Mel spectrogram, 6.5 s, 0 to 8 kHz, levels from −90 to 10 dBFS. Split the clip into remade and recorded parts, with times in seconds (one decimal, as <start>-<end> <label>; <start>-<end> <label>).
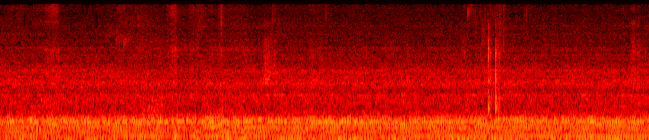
0.0-1.4 recorded; 1.4-2.6 remade; 2.6-6.5 recorded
